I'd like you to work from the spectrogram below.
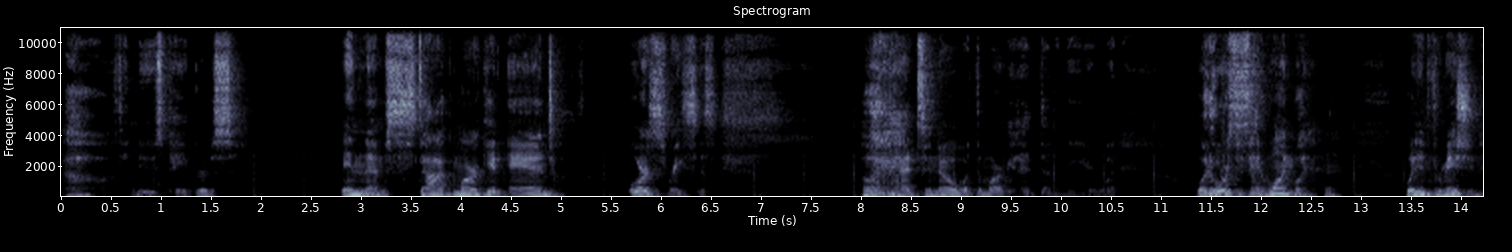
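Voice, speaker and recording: An actor playing a half-mad man telling of his own doom in a theatrical, halting, repetitive 1930s radio horror style. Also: mid-range voice, animated, a bit bright. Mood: feverish excitement. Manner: halting, repetitive, theatrical delivery with self-questioning.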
